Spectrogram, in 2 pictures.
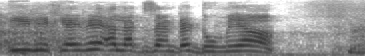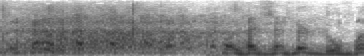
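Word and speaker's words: Dumas: है बहुत बड़ा राइटर ये डूमा वही है जो डुमास भी कहते हैं जिसको ये बेसिकली डूमा ही है लेकिन डुमास कहा जाता है दोनों दुरुस्त है और यह लिबान टेक्सस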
